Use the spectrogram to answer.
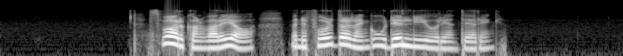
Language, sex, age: Norwegian, female, 30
